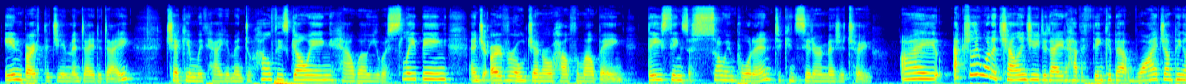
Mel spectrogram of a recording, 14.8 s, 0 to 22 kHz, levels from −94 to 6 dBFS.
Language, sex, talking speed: English, female, 205 wpm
